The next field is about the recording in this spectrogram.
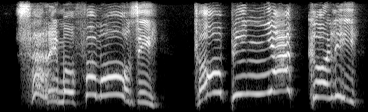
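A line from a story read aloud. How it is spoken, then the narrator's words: Shrill boastful squeal. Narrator (Italian): strillava Trappola, pavoneggiandosi con aria da padrone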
